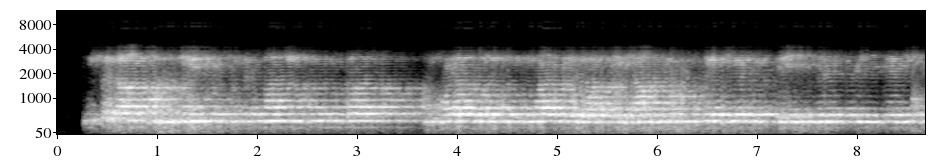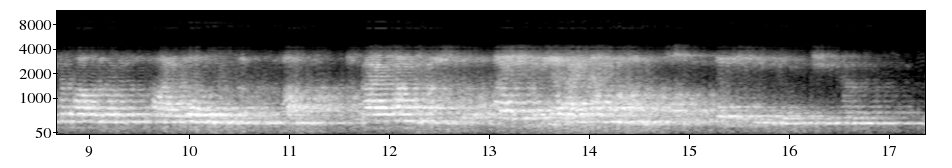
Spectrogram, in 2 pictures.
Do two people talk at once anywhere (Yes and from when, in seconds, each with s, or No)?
No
